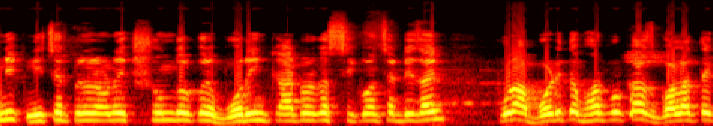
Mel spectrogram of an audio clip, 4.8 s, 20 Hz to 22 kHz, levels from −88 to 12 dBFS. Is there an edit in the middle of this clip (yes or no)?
no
